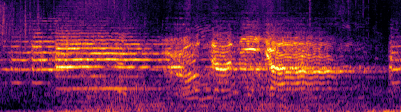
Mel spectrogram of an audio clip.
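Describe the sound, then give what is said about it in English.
Sponsor jingle for a watch manufacturer, played from a car passing along a cycling race route in Flanders shortly before the riders arrive. A bright, tonal melody rings out over constant low road noise. “If you've ever been to one of the races in Flanders, you'll have recognised that sound. It's the jingle for a watch manufacturer which sponsors many of the races, and shortly before the riders are due to arrive, a car comes past playing it.”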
